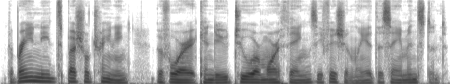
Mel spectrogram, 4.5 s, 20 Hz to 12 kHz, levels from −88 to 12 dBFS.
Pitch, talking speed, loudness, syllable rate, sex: 105 Hz, 240 wpm, -17 LUFS, 6.3 syllables/s, male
